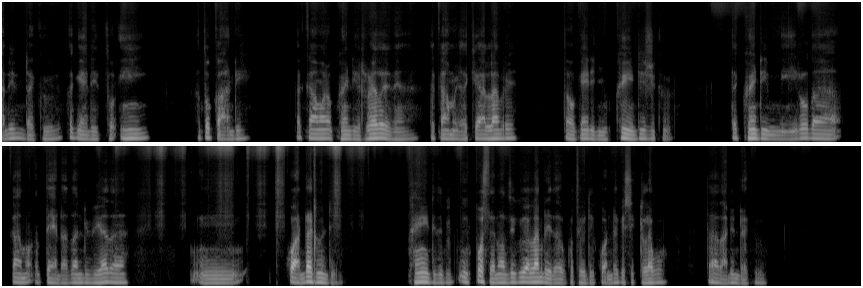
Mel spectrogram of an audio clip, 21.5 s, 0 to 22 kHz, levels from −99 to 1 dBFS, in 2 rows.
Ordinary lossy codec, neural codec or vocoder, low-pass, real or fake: none; autoencoder, 48 kHz, 128 numbers a frame, DAC-VAE, trained on Japanese speech; none; fake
